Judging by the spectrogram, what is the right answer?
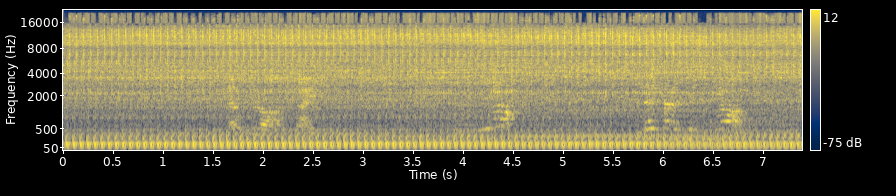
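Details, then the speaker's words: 125cc Chinese quad (Honda 125 design) after carb repair: hard start, stalled after minutes from dirty pilot jet, crud in bowl, leaking mixture screw; cleaned and sealed; steady single-cylinder idle, ran 40 minutes smoothly; normal idle. "The thing sat there and idled and ran for 40 minutes. Not a problem, not a hiccup. Nice and smooth."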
